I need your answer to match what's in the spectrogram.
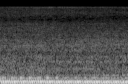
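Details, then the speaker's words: Acura RSX after fixing a stalling problem traced to one faulty wire and recalibrating the TPS, MAP sensor still unplugged: steady, even, deep idle, no misses or knocks; running good. "Alright, as you can hear, it's running, it's fired up, running good."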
